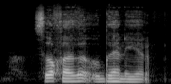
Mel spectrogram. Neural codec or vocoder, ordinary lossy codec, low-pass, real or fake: codec, 44.1 kHz, 1.7 kbps, Pupu-Codec; none; none; fake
